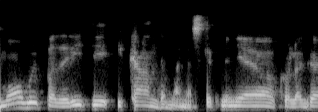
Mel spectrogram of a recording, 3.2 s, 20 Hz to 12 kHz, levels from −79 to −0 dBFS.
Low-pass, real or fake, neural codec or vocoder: 7.2 kHz; real; none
